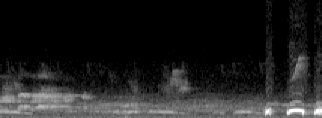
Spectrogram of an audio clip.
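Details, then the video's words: Spotted dove's calling coo in the 'giọng đồng' style: a quiet murmuring stretch, then three loud low coos close together near the end, the last one held longer. "cu gay giọng đồng gáy gọi"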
